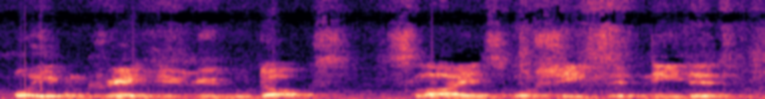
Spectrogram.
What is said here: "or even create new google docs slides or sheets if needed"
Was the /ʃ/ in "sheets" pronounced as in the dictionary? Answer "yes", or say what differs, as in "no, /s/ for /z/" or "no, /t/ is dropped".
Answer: yes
